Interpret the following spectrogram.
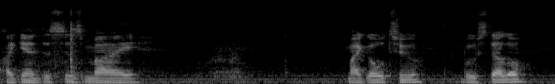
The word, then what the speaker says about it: Bustelo: Put some milk in here, 2%, and again, this is my go-to Bustelo. I say it like that. It's actually Bustelo, but I know people say different.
